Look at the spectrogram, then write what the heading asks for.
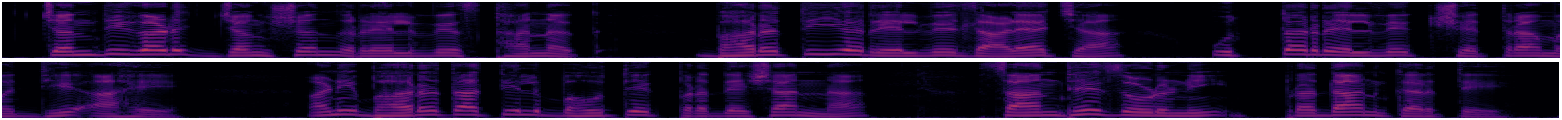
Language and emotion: Marathi, neutral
